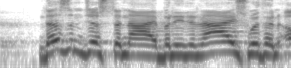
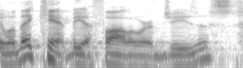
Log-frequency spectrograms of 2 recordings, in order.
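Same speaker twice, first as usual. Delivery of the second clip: hushed onlooker; 10 semitones lower, 9 dB quieter than usual. Retold or imitated. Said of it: "people who have been hearing you talk say".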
